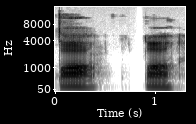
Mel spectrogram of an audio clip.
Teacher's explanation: کا یہاں سے تلفظ اور طا کا ہم نے کیا کہا اوپر والے دانتوں کے پیچھے زبان لگے گی اوپر کی طرح اور موٹا ہوگا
